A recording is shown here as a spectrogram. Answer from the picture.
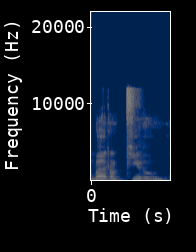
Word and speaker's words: Barok: termasuk juga ada Barok ini Barok bacanya Barok sama gaya New York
